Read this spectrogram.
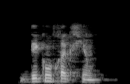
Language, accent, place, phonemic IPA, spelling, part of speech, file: French, France, Lyon, /de.kɔ̃.tʁak.sjɔ̃/, décontraction, noun, LL-Q150 (fra)-décontraction.wav
- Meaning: 1. laid-back attitude 2. relaxation (of muscles)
